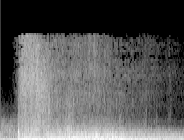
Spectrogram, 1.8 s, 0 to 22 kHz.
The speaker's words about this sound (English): According to our former General Secretary, Andrew Vickers, the tragedies in July started way back in 1902 with a massive explosion at the Mount Kembla coal mine, which was heard 11 k's away.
